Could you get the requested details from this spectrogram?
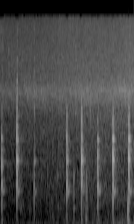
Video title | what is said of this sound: يومي الأول في كيوتو - جولة ساحرة في أجمل مدينة يابانية 😍🇯🇵 | 叩いたら、まるで木を叩いているようでした。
